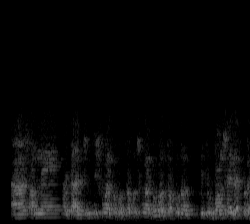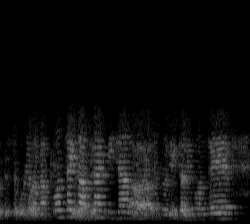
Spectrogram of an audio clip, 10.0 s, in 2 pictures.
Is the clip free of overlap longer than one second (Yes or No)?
Yes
